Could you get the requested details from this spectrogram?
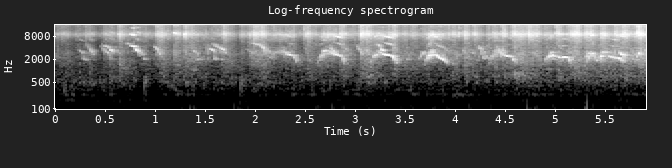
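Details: Geese accompanied by baby geese, the goslings keeping up a steady stream of high, slurred peeps and chirps, several overlapping, repeated about twice a second over faint background noise.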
